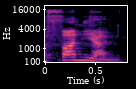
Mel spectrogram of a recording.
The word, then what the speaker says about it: Funyun: fun young are you moira we need a funyun yeah no that's exactly how you say it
